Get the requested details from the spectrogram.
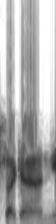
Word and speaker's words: Sagan: Have you figured out what the correct Slovak pronunciation is? It's Sagan, I would imagine. – I think it's Sagan, yes.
